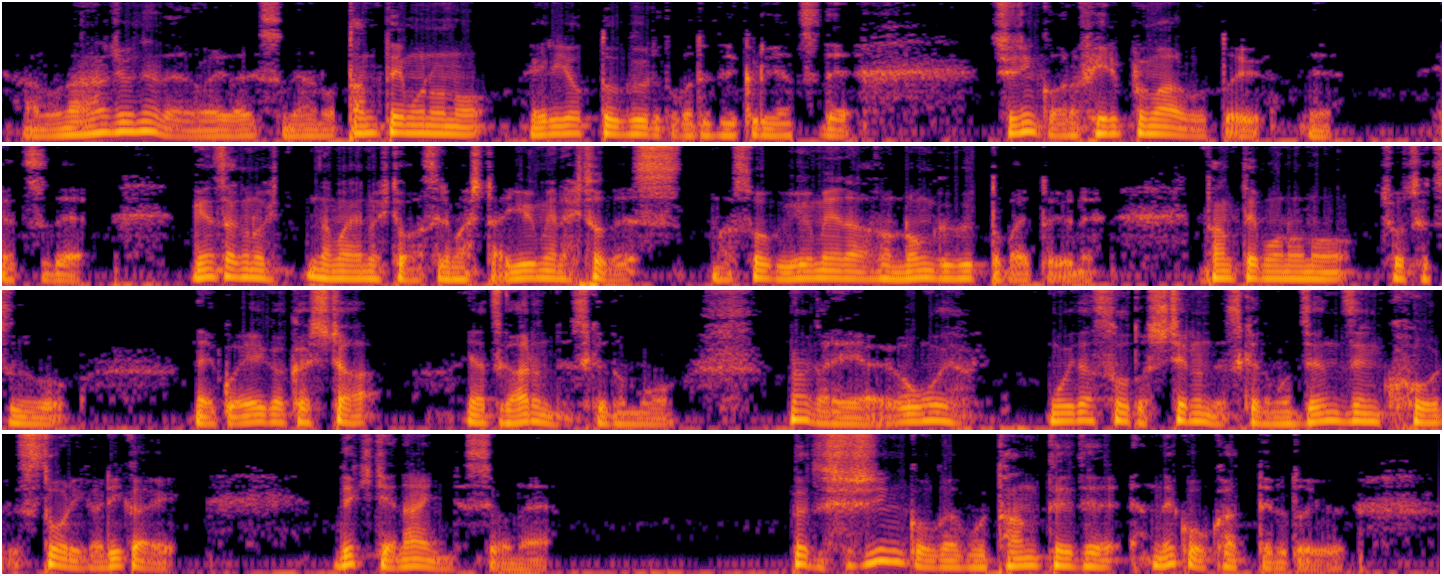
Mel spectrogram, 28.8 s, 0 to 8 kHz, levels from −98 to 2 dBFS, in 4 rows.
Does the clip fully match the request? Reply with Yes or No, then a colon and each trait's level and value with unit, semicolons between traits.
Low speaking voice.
Yes: low, 115 Hz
